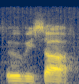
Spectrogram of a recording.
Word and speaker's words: Ubisoft: he said you Vsauce it's Ubisoft it they say it like five different ways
